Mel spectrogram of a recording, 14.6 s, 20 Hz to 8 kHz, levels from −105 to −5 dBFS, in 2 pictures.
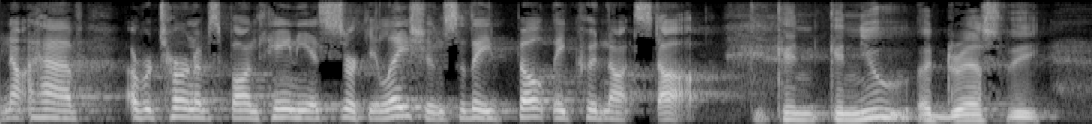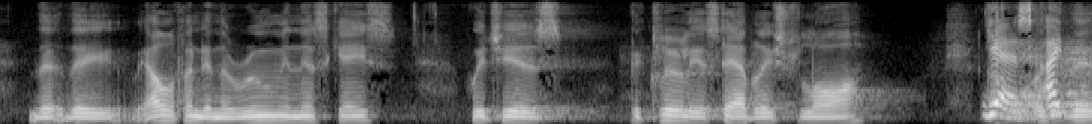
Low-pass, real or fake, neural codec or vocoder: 7.2 kHz; real; none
